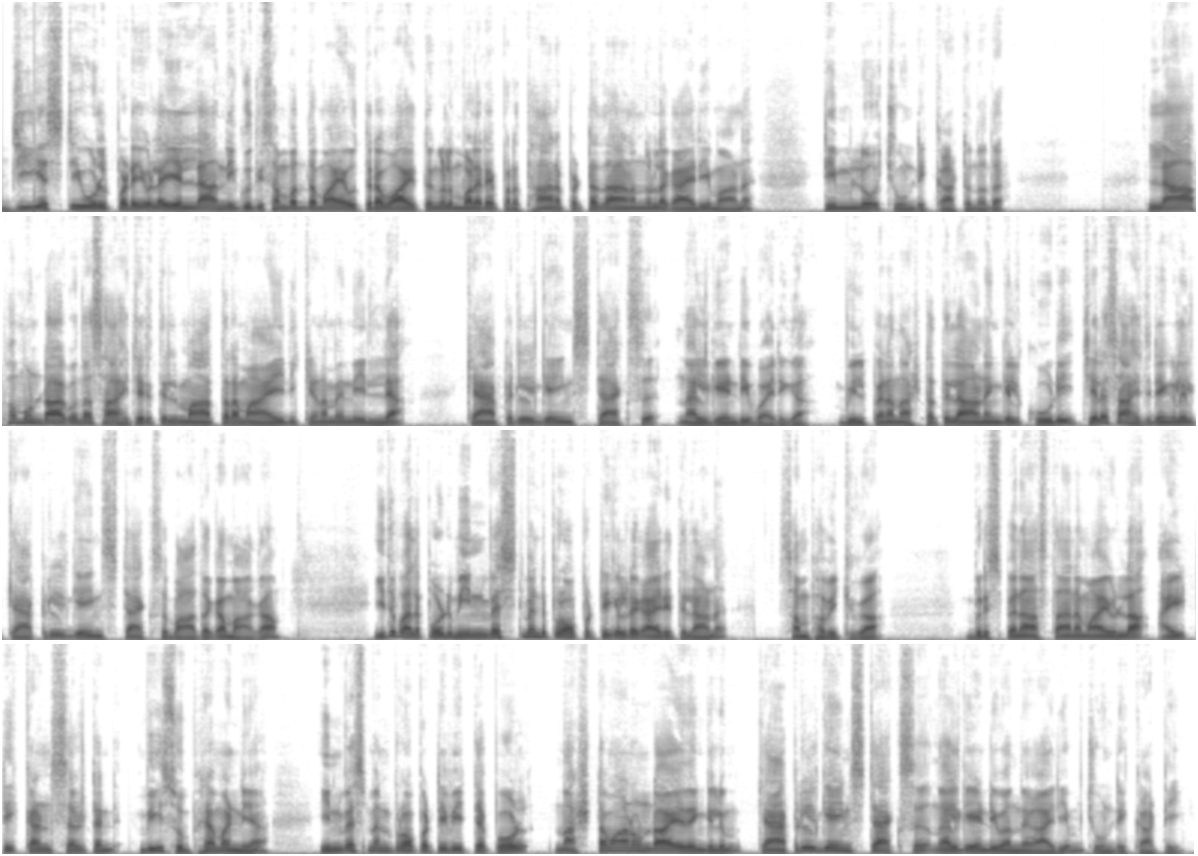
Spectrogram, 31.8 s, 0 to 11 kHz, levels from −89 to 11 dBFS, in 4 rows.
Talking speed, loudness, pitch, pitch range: 105 wpm, -21 LUFS, 125 Hz, 110-140 Hz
